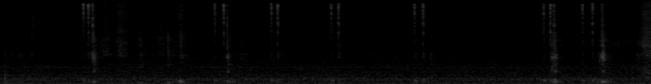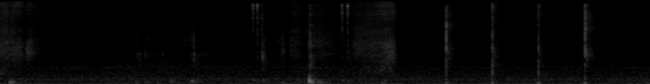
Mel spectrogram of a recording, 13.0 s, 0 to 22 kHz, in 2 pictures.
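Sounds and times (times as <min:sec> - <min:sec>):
clicky keyboard typing: 0:04.1 - 0:04.3, 0:05.4 - 0:06.1, 0:09.0 - 0:09.3.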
